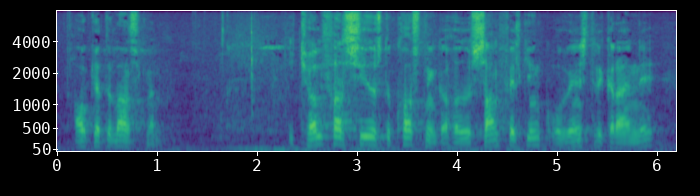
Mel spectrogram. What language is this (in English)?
Icelandic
